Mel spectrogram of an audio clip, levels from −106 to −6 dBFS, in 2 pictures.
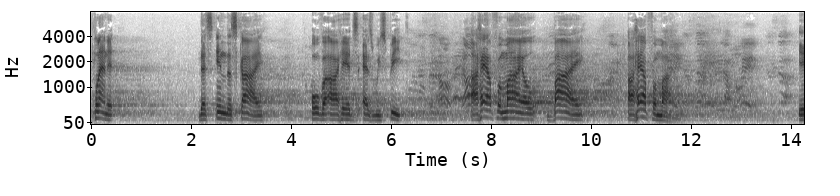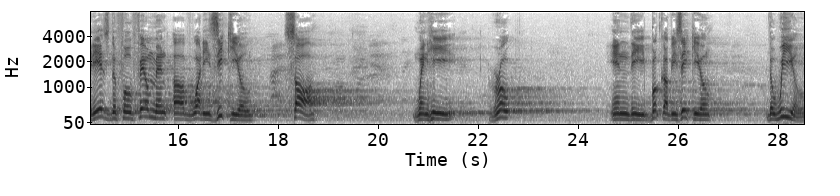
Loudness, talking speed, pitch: -24 LUFS, 80 wpm, 185 Hz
